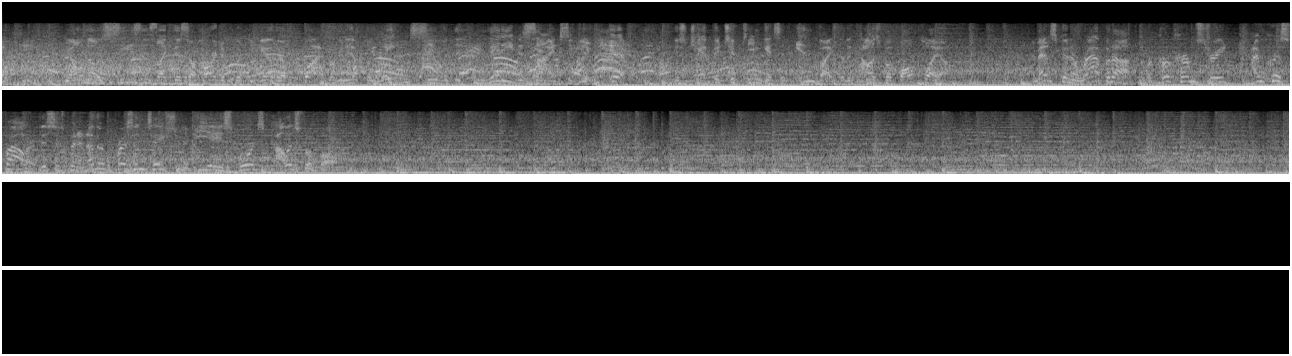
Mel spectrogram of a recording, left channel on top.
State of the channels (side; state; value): right; silent; digital silence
